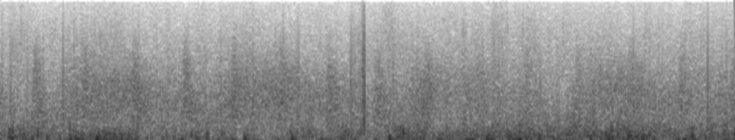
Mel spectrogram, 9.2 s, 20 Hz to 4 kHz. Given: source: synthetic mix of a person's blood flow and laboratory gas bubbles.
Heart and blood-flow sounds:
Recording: Doppler ultrasound of blood flow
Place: subclavian vein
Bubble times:
no bubbles
From the record:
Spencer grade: 0 (complete lack of bubble signals)

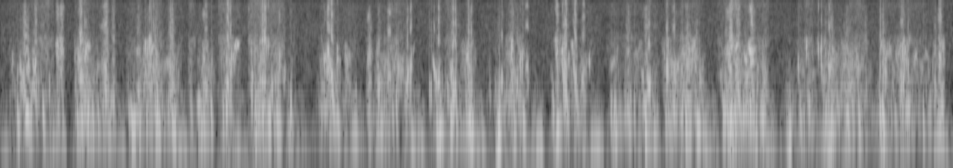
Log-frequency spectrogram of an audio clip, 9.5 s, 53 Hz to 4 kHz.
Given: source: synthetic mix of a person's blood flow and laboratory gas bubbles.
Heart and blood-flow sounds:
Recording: Doppler ultrasound of blood flow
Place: precordium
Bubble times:
0.09-0.65 s: bubbles
0.72-1.17 s: bubbles
1.25-1.81 s: bubbles
1.87-2.41 s: bubbles
2.48-2.96 s: bubbles
3.19-3.58 s: bubbles
3.65-4.15 s: bubbles
4.25-4.77 s: bubbles
4.85-5.30 s: bubbles
5.50-5.94 s: bubbles
6.08-7.07 s: bubbles
7.17-7.70 s: bubbles
7.95-8.72 s: bubbles
8.76-9.46 s: bubbles
From the record:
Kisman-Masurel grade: 333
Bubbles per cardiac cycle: rolling drumbeat, 9 or more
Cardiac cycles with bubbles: 50 to 99%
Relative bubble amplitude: loud (0.450 to 0.775)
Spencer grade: 3 (all of the cardiac periods contain showers or single bubble signals, but not dominating or overriding the cardiac motion signals)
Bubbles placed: anywhere in the cardiac cycle

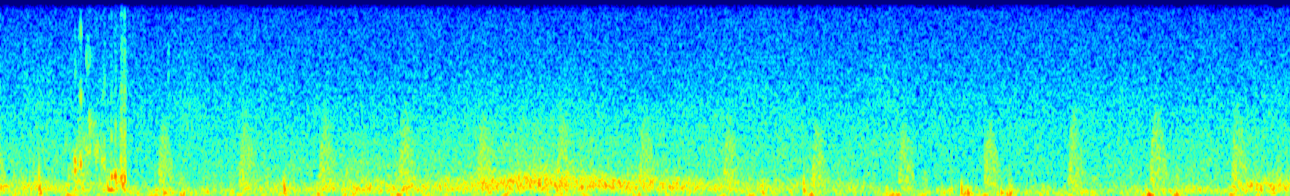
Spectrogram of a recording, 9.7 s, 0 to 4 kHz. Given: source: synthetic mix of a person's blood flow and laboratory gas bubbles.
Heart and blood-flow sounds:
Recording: Doppler ultrasound of blood flow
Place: subclavian vein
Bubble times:
0.48-0.98 s: bubbles
From the record:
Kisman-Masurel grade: 213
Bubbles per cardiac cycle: several, 3 to 8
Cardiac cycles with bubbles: 1 to 10%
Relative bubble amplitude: loud (0.450 to 0.775)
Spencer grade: 1 (occasional bubble signal discernible with the cardiac motion signal, with majority of cardiac periods free of bubbles)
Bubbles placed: anywhere in the cardiac cycle

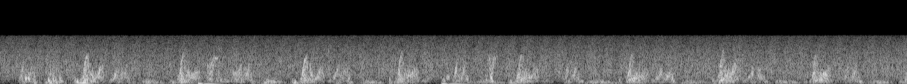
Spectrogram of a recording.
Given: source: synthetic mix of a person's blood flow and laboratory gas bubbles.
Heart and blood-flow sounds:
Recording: Doppler ultrasound of blood flow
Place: precordium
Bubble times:
0.18-0.33 s: bubbles
0.45-0.66 s: bubbles
2.04-2.42 s: bubbles
4.42-4.52 s: bubbles
4.83-4.99 s: bubbles
8.21-8.30 s: bubbles
From the record:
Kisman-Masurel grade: 123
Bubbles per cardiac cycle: 1 to 2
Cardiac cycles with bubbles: 10 to 50%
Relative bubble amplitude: loud (0.450 to 0.775)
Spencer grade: 2 (many but less than half of the cardiac periods contain bubble signals, singularly or in groups)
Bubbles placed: only in the low amplitude regions of the cardiac cycle

